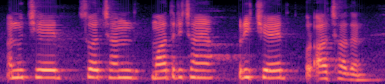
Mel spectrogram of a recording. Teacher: ह्रस्व स्वर के बाद में छ आता है तो छ से पहले च का आगमन हो जाता है।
